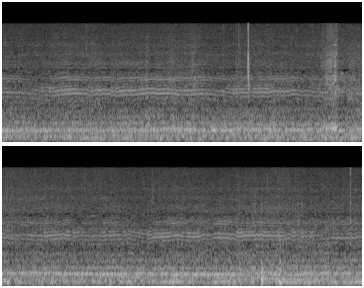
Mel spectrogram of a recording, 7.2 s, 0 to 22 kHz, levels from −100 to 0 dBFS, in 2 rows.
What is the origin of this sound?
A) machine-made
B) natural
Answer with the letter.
B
